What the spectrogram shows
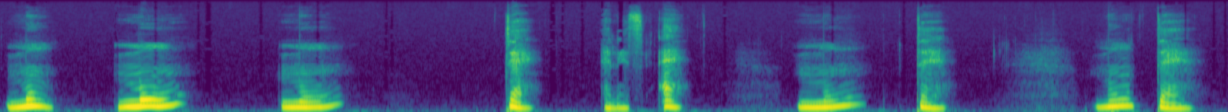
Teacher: we have the on sound, which is in your mouth and in your nose.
